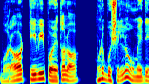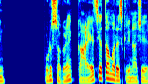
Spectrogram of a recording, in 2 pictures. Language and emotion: Goan Konkani, sad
